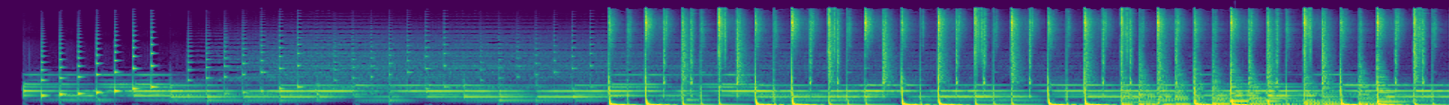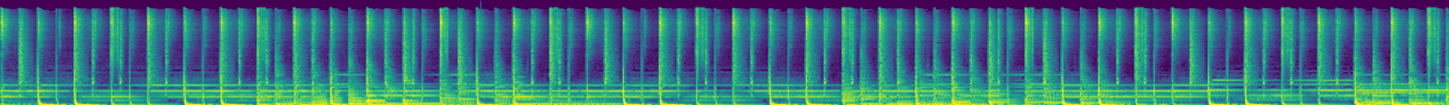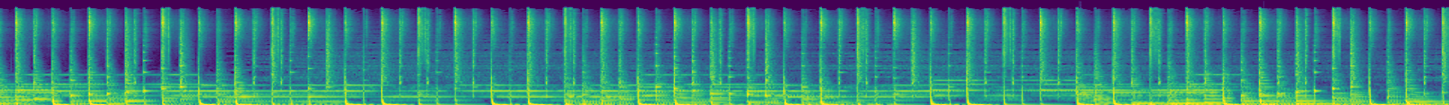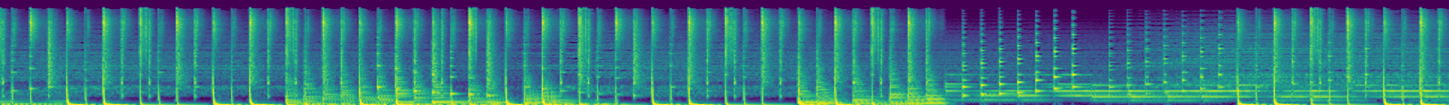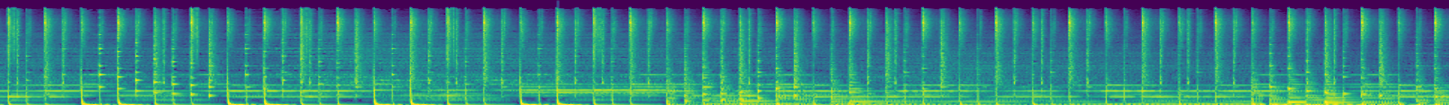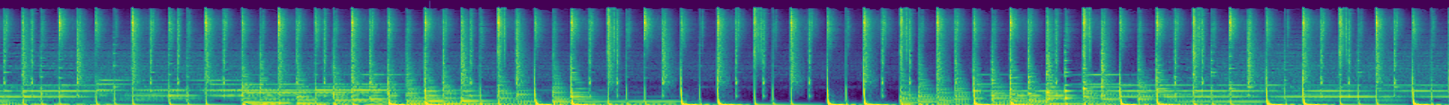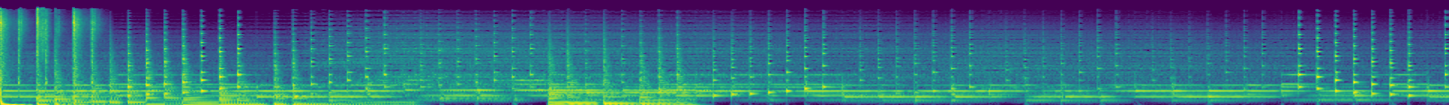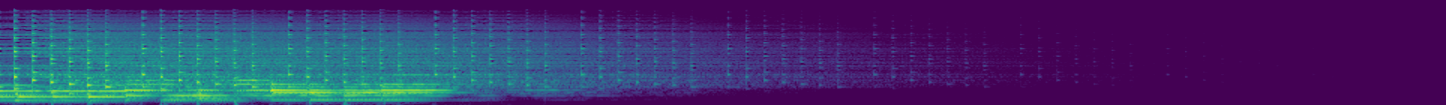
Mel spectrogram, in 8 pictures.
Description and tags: ABOUT THIS RELEASE:
This track contains a wonderful combination of pop and chipmusic, as well as a catchy melody and an optimistic attitude. The music has a strong tempo and is great for uplifting endeavors such as pushing forward, powering up, and expending all of one’s energy.
Thank you for listening.
USAGE RIGHTS AND LIMITATIONS:
This work's author MUST be properly credited as follows:
Snabba Ladda, Snappy beat, Cheerful feeling!
ABOUT THE ARTIST:
Creatively influenced by the likes of Vangelis, Jean Michel Jarre, KOTO, Laserdance, and Røyksopp, Tangerine Dream and Kraftwerk to name a few.
Thank you for your cooperation.
Take care and enjoy this composition!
